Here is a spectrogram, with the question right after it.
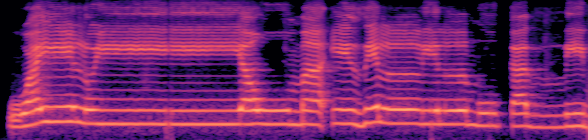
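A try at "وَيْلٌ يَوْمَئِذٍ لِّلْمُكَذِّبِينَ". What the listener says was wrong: Masya Allah, ahsanti. Bagus bacaannya.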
